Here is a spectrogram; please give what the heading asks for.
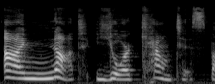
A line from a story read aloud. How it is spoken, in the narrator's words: Violet said testily, a word which here means in an extremely annoyed tone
